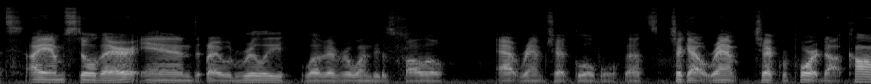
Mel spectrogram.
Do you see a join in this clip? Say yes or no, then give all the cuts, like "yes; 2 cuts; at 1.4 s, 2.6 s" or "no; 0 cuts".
yes; 3 cuts; at 2.1 s, 3.8 s, 6.6 s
